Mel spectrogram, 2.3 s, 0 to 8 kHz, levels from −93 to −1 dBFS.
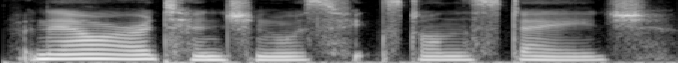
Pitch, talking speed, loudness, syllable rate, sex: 180 Hz, 240 wpm, -14 LUFS, 6.2 syllables/s, female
